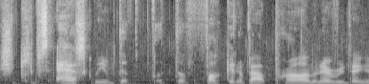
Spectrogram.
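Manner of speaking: mock pissed-off tone. Retelling complaining to parents at home: imitating own pissed-off complaint. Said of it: "And I'm all pissed off".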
